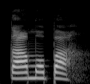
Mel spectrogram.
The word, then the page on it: tamopa: apatani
